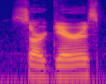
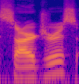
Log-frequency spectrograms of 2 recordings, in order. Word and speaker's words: Sargeras: Sargeras Poon, not Sargeras. Oh, my bad, man. I always mispronounce that name.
